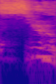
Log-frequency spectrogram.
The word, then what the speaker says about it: pseudo: Known as सीडो solids, PSEUDO, P silent रहता है यहाँ पे, they are known as सीडो solids.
